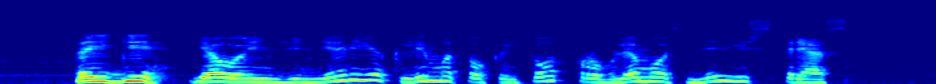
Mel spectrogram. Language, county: Lithuanian, Vilnius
